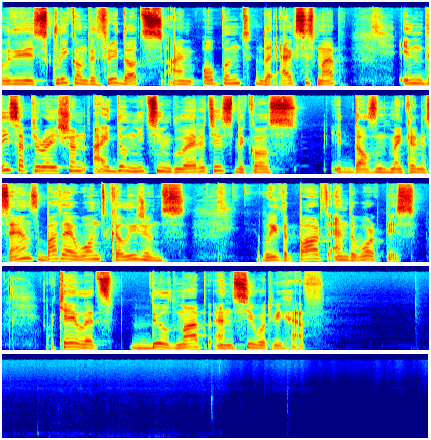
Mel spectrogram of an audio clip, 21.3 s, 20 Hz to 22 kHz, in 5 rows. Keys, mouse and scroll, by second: 2.0 click, 6.1 click, 9.9 click, 10.9 click, 11.7 click, 14.4 click.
